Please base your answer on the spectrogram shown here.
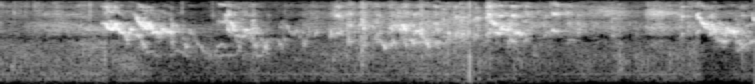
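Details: Pet budgerigars chirping while enjoying a bath: continuous overlapping warbles and squeaky chirps from several birds, rising and falling in loudness.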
